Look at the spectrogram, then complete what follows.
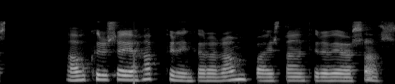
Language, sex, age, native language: Icelandic, female, 50-59, Icelandic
